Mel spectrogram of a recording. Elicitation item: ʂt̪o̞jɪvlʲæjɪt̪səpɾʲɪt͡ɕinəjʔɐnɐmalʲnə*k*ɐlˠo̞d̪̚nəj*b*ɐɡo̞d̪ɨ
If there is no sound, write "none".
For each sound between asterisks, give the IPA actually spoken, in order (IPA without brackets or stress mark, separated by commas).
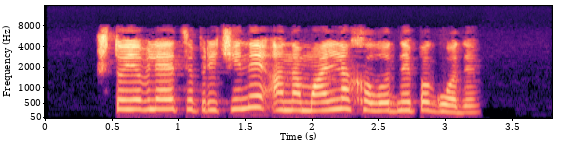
x, p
